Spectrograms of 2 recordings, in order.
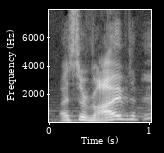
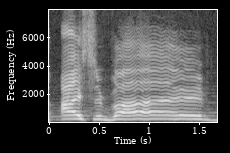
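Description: First: Loud, raised-pitch exclamation; short triumphant outburst; exclaiming. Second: Loud, high, stretched-out holler; long, soaring victory yell; drawn-out triumphant cry. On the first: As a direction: call it out loudly and briefly. Celebrates surviving a stream mishap. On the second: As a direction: belt it out and hold the last word. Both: Real, not acted.

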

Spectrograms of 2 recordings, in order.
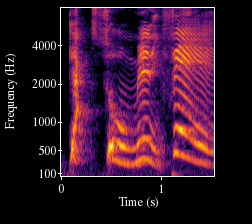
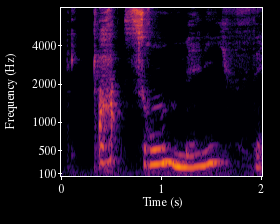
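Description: First: Louder. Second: Mumbling. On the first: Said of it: "I still don't hear you". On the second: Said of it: "When you talk like that, no one can hear you". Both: Real, not acted.

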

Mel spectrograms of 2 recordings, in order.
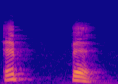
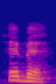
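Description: First: Ebbe slowly, the b held double; ebbe, slow, doubled b; doubled b with şedde. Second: Ebe with one short b, no doubling; Ebe, e-be, single b; single b, no şedde. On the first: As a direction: stretch the b in ebbe, eb-be. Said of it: "Ama şedde olduğundan ebbe". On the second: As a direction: say Ebe quick, the b once only. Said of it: "Eğer şedde olmasaydı nasıl okuyacaktık". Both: Shown as a demonstration.

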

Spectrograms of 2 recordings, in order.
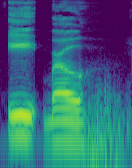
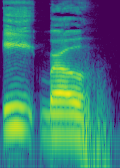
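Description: First: Said in the usual way. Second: Eat bro yelled loud and high; shouted urging. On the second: Real, not acted. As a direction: shout it like cheering him on.

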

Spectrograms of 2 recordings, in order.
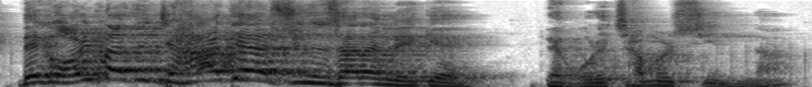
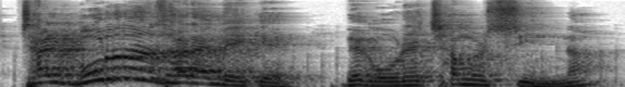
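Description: First: Raised pleading question. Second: Said in the usual way. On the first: Retold or imitated. Pastor questioning himself before God, raised.

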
